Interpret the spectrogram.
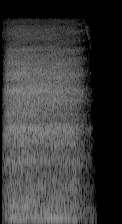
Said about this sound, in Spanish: Última, inhala profundo, todo lo que puedas.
